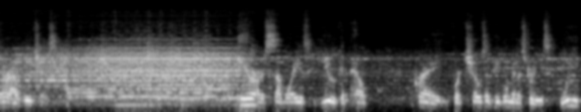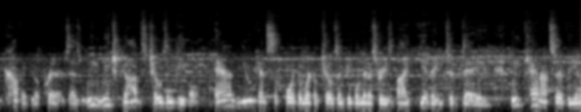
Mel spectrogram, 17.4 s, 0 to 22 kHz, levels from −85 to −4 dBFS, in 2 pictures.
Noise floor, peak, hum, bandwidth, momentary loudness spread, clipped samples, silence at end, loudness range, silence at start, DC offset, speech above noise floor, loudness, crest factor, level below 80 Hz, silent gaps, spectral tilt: -49 dBFS; -4 dBFS; none; 11 kHz; 11 LU; under 0.1%; 0 s; 7 LU; 0 s; under 0.1%; 28 dB; -20 LUFS; 16 dB; -60 dBFS; none; -4 dB/octave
